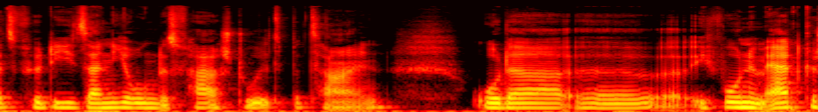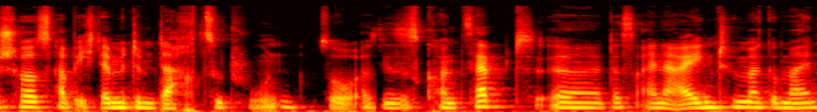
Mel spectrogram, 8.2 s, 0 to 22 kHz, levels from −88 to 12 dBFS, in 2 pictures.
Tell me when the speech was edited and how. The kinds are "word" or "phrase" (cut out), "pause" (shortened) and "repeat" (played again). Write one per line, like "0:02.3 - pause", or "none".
0:04.4 - phrase
0:06.0 - word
